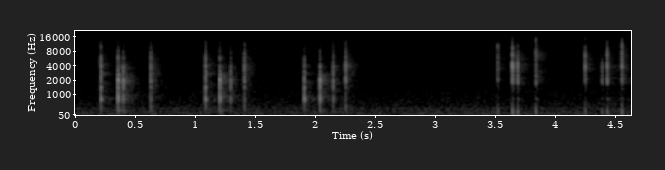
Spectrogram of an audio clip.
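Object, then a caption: Plastic cosmetic cream jar with lid. Long red-painted nails tap and click on the lid and sides of a medium dark plastic cosmetic cream jar with a black lid and purple label, held in one hand. About 17 short, bright clicks come in small bursts separated by brief pauses. Each click is dry and dies away almost instantly, with almost no low end.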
